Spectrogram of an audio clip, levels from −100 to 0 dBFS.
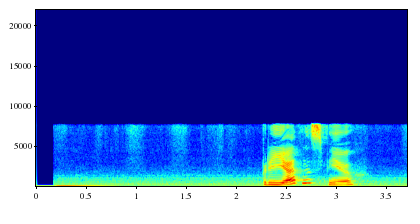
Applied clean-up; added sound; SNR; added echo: none; none; none; none.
